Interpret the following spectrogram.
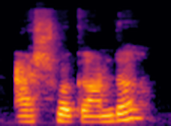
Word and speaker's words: ashwagandha: I can't pronounce this supplement. It's ashwagandha.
